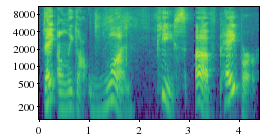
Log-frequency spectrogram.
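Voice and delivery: ordinary delivery, nothing marked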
